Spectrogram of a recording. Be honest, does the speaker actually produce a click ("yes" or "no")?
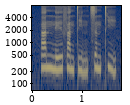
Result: no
